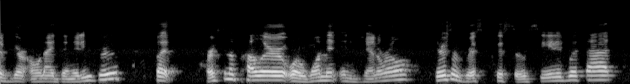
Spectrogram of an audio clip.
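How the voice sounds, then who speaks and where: Talking at a fairly quick pace, a woman has a fairly low voice with lively intonation. She speaks with a slight Southern US accent. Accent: little Southern accent heard. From US South. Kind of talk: panel discussion.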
